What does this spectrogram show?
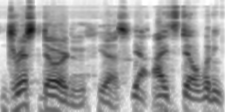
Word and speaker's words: Drizzt Do'Urden: want made I mean I can never pronounce his name right that one I will say that I don't yeah it's Drizzt Do'Urden yes yeah I still wouldn't get it undead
